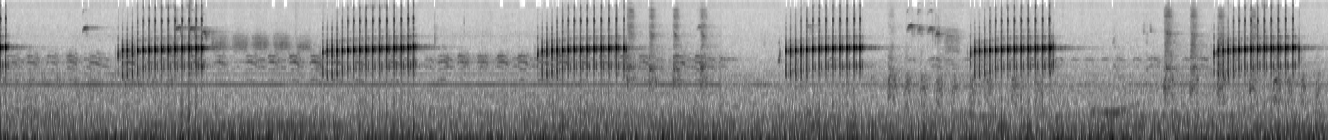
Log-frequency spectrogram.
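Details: A lone male Western Chorus Frog calls in early-spring woodland: six short, rising, ratcheting trills, each close to a second long, repeated roughly every two seconds, with faint clicks and a low background rumble.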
